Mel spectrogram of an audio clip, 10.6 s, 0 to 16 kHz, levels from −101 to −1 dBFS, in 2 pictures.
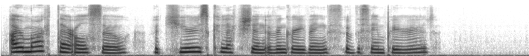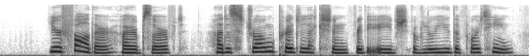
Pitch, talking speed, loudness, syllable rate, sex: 240 Hz, 160 wpm, -18 LUFS, 5.5 syllables/s, female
